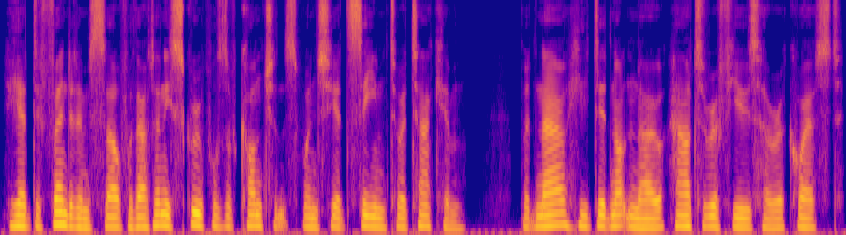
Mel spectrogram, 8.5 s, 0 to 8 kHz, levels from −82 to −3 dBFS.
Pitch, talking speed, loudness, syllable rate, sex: 125 Hz, 190 wpm, -18 LUFS, 5.1 syllables/s, male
